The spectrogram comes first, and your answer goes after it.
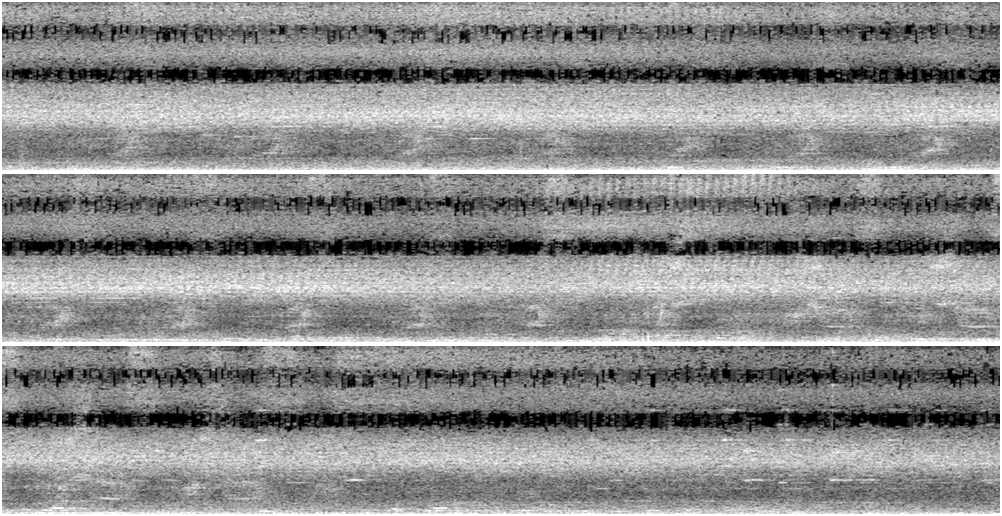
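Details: Cicadas at Kozoji Temple (Takakura Kannon) in Kisarazu, Chiba, Japan, fill the air with a dense, steady high buzz, with rapid repeated pulses rising above it.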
